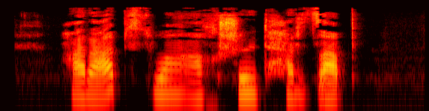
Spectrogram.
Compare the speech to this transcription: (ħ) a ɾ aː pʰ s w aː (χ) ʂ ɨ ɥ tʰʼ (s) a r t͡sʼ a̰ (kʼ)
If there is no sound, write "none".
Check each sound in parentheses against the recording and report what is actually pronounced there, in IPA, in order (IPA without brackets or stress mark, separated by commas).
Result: ħ, χ, ħ, pʼ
